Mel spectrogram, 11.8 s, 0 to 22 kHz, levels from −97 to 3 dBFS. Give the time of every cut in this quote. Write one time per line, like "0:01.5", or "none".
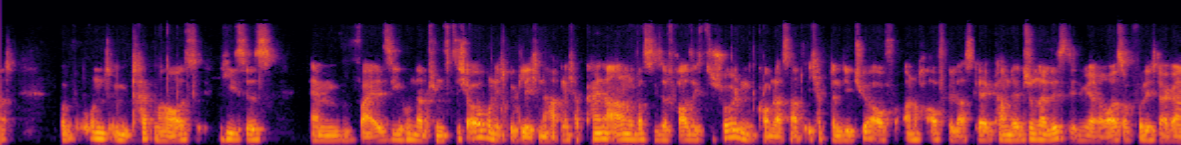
0:05.6
0:08.0
0:09.7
